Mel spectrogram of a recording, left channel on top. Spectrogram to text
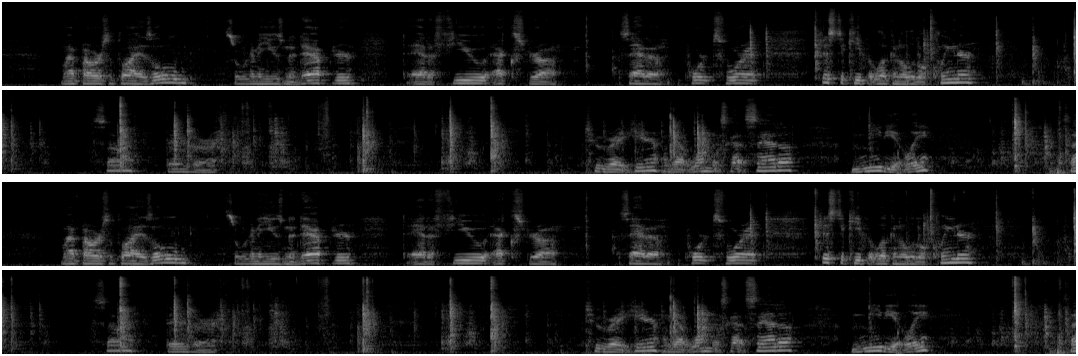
My power supply is old, so we're going to use an adapter to add a few extra SATA ports for it, just to keep it looking a little cleaner. So there's our 2 right here. We got one that's got SATA immediately. So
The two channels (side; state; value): both; normal; correlation 0.61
